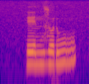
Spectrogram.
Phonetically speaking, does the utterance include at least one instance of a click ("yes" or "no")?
no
